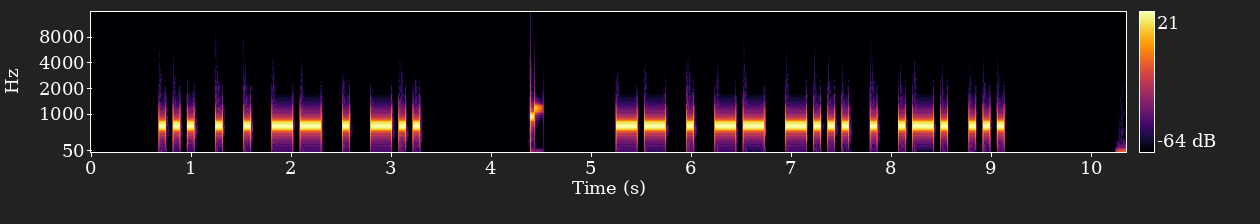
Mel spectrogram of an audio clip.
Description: Morse code, heard as a keyed tone, about 17 wpm, 700 Hz. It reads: SEEMED MEMBERS
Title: Sets of 3 Words - New Word Drill - 17wpm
